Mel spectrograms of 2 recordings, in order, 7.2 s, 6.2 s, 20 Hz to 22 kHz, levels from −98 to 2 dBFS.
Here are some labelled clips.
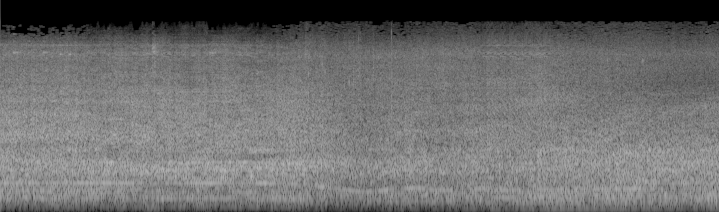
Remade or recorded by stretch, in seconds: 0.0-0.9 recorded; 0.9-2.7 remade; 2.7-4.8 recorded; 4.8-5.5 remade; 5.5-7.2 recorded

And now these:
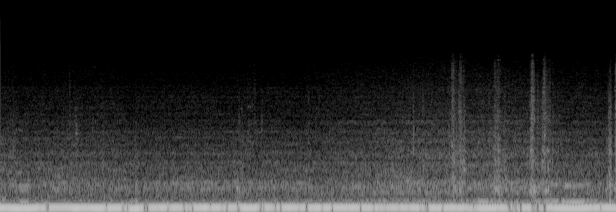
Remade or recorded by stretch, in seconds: 0.0-6.2 recorded

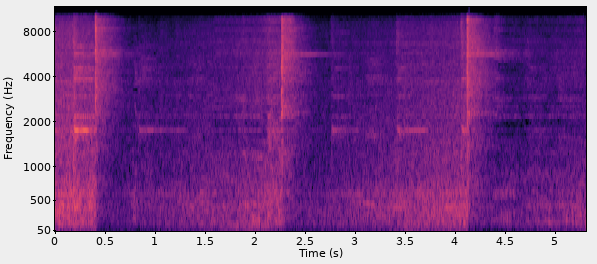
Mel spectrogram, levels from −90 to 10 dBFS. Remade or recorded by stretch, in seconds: 0.0-1.6 recorded; 1.6-2.4 remade; 2.4-4.4 recorded; 4.4-5.3 remade

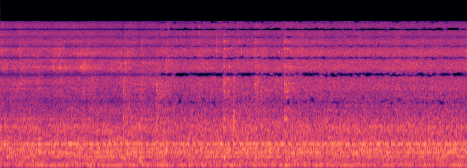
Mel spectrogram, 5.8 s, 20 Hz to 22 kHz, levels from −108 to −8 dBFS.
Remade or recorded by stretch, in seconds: 0.0-2.0 remade; 2.0-5.8 recorded

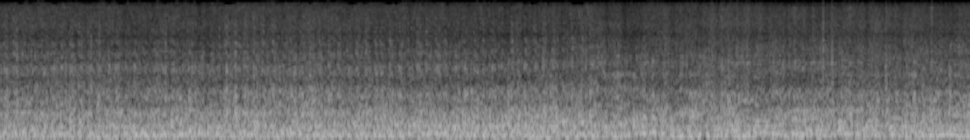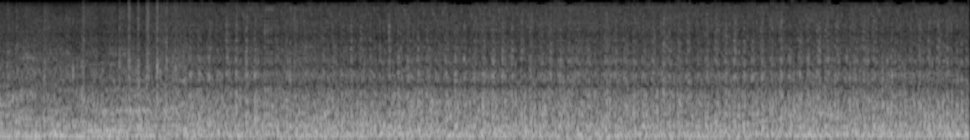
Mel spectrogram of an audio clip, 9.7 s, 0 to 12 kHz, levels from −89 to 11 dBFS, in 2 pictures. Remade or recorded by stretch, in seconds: 0.0-3.0 recorded; 3.0-5.8 remade; 5.8-9.7 recorded

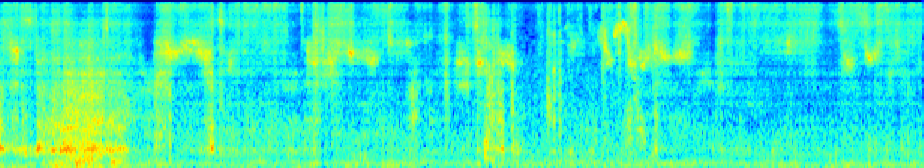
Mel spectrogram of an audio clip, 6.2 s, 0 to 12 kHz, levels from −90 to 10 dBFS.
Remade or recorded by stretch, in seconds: 0.0-3.4 remade; 3.4-4.4 recorded; 4.4-6.2 remade

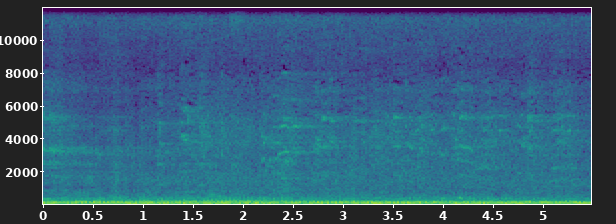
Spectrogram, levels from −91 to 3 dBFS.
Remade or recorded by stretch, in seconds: 0.0-0.9 remade; 0.9-5.5 recorded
